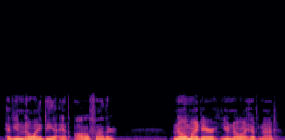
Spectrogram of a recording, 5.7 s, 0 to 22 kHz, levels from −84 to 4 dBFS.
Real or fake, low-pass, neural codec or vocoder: fake; 7.2 kHz; codec, 16 kHz, 8 kbps, FreqCodec, larger model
